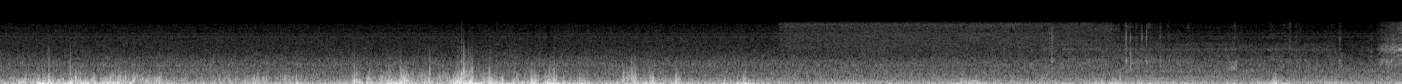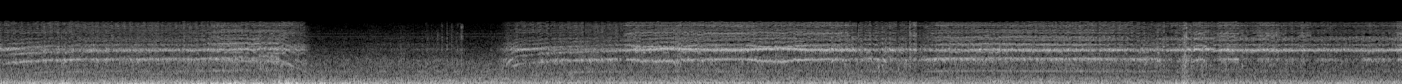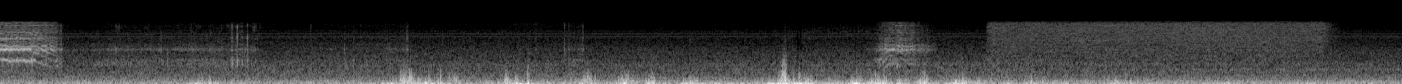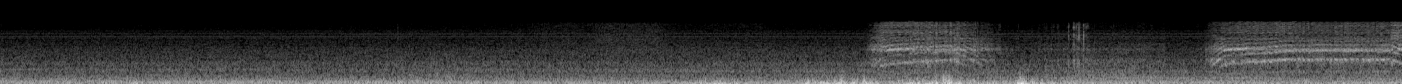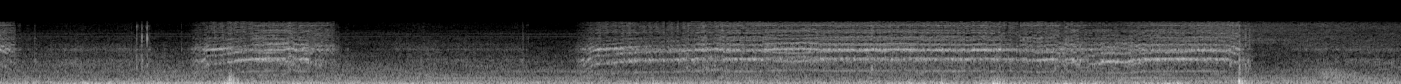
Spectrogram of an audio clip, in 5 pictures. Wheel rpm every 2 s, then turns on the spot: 0, 0, 0, 0, 0, 20, 40, 150, 80, 70, 160, 160, 160, 160, 50, 20, 10, 0, 10, 0, 0, 0, 0, 0, 0, 50, 20, 120, 30, 90, 30, 140, 160, 150, 50.
10-12 16-18 28-30 32-34 56-60 68-70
